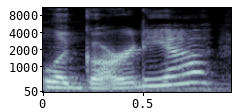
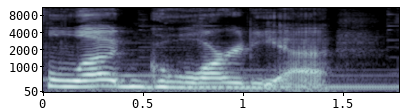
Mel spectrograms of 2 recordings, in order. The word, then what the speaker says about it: LaGuardia: hurts my brain I want to say it lag Guardia because like I keep thinking that's how it should be pronounced but it's LaGuardia so anyway that that hurt my brain a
